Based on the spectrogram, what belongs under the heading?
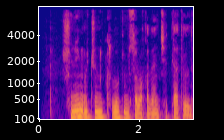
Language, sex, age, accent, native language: Uzbek, male, 18-24, Surxondaryo, Uzbek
